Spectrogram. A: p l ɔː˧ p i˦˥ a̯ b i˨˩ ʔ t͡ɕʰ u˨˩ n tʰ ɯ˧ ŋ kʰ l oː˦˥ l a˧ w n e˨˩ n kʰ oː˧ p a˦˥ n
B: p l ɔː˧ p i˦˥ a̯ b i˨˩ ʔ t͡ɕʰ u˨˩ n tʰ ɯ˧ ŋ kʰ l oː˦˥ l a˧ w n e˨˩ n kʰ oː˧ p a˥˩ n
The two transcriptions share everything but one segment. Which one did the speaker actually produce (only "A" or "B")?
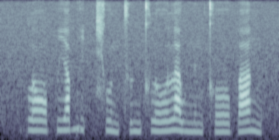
B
